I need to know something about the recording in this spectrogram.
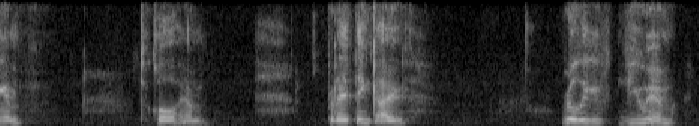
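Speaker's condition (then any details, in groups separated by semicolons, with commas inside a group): Quadriplegic cerebral palsy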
